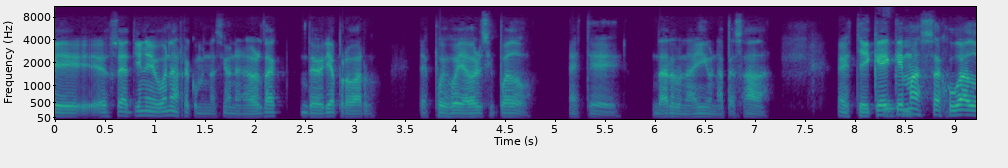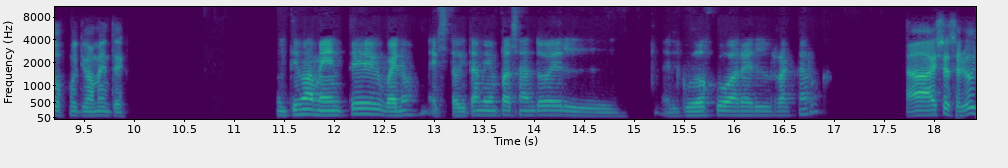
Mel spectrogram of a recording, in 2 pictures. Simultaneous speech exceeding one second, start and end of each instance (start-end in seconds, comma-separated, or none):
none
